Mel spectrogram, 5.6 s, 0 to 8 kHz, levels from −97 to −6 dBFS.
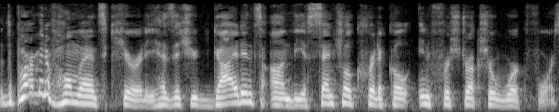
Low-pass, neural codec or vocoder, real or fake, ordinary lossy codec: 7.2 kHz; vocoder, 22.05 kHz, 80 mel bands, Vocos; fake; MP3, 48 kbps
